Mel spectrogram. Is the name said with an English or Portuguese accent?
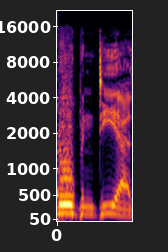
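English. It is said with an English accent.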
